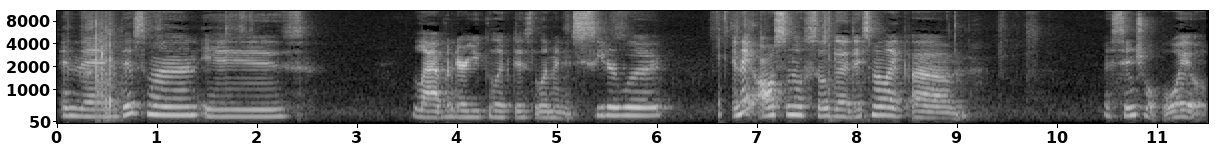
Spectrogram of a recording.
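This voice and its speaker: Recording her hair care vlog on a phone or camera propped on a counter in a small bathroom, a young woman in her twenties talks slowly at medium pitch with a fairly bright tone. She's stuffed up and nasal from a cold, chatting in a rambling way with plenty of fillers, over slight background noise.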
